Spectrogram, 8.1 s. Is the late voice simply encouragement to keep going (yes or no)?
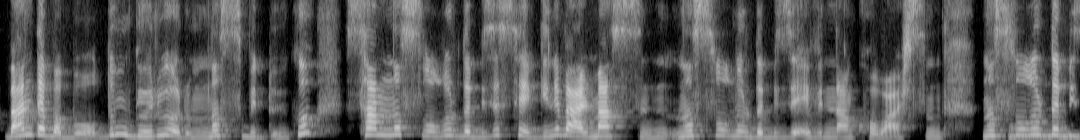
yes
